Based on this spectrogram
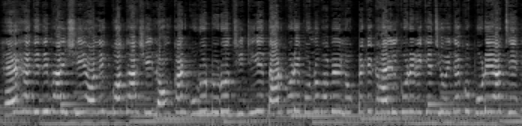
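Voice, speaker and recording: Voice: very high voice, level tone, fast, over music. A woman voicing a bold, scolding young village aunt in a doll story, with an emphatic manner. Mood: proud, brisk. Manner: indignant, emphatic.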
